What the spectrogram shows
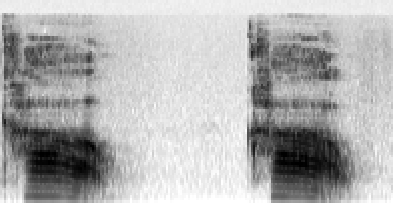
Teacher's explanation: High class consonant, hoher Anfangskonsonant, zweites Tonzeichen, second tone mark, living syllable, therefore falling tone.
